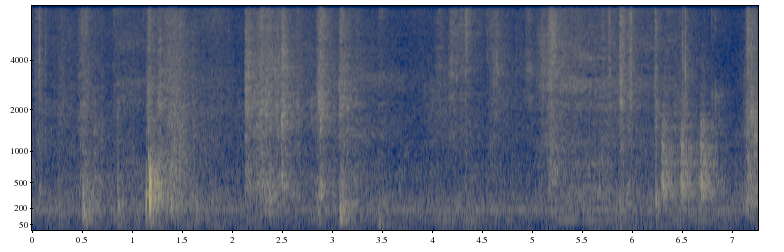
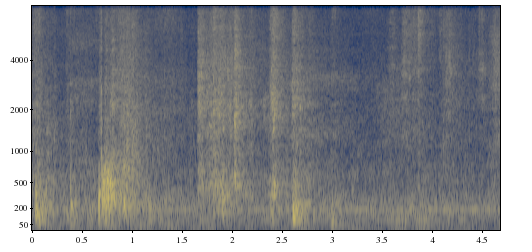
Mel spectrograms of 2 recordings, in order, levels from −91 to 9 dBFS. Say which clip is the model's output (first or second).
first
